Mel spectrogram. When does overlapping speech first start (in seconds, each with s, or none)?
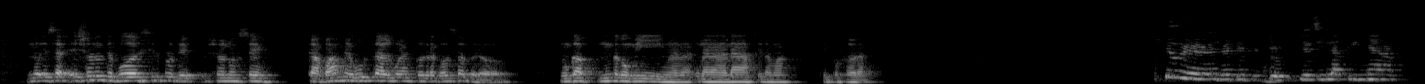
none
